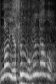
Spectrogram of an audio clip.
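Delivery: high, loud cursing denial; angry denial. Retold or imitated. Pastor voicing Peter cursing as he denies Jesus, high and loud. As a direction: swear it off angrily.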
